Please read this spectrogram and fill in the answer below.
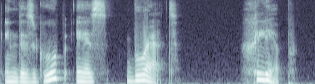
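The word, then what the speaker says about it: хлеб: this group is bread clip clip not but clip PP because the voice consonant b b is at the end of this word that's why it's read like the voiceless consonant PP bread clip next word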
